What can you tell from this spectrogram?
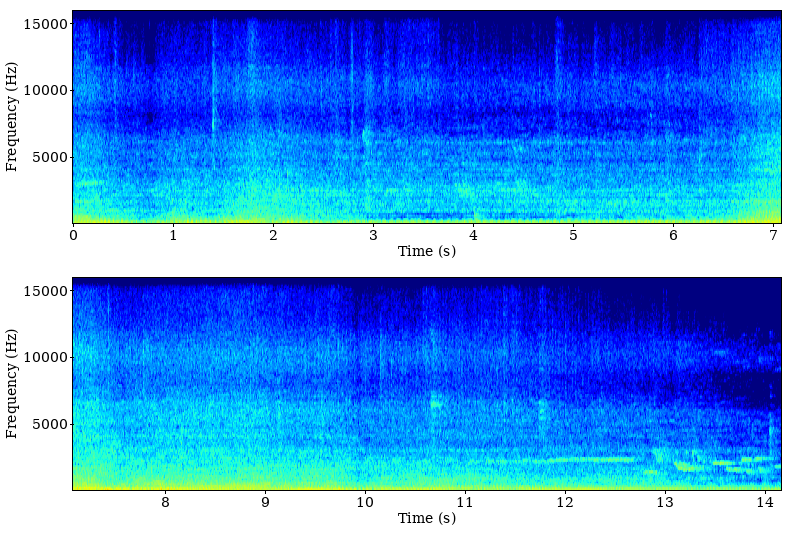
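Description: A motor vehicle engine running steadily, with a low hum that grows louder about seven seconds in and then eases off.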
